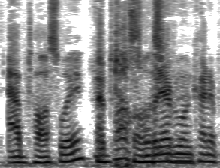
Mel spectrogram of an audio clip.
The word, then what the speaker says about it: Abtosway: of says it differently you know it's it's abas way AB but everyone kind of pronounces it differently it is kind of uh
